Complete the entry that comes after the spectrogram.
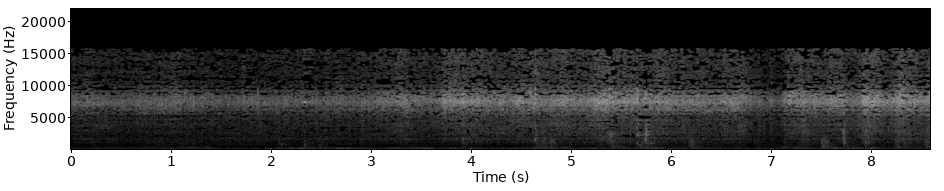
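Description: Chopped tomatoes, onions and green chillies sizzling in a hot steel kadai, a steady frying hiss. From about the middle on, a steel spoon stirs and scrapes the mix, clinking against the pan several times.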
